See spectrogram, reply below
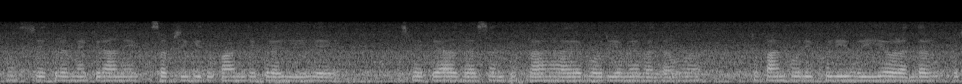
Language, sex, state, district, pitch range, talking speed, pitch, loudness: Hindi, female, Chhattisgarh, Jashpur, 180-185 Hz, 180 wpm, 180 Hz, -24 LUFS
